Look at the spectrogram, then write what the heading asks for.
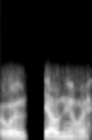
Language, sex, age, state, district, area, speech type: Manipuri, male, 18-30, Manipur, Senapati, rural, conversation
